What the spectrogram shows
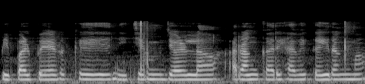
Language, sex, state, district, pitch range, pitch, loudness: Chhattisgarhi, female, Chhattisgarh, Bilaspur, 225-230 Hz, 225 Hz, -19 LUFS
